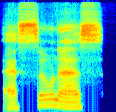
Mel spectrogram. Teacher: como eles têm o mesmo som, você não precisa pronunciar duas vezes. A gente faz a junção desse som aqui, ficando as soon as. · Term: link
